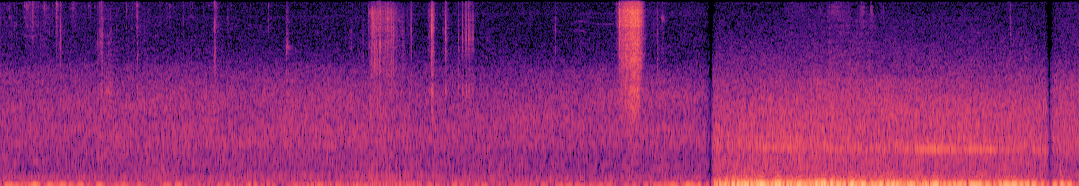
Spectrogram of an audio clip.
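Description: Two short hisses of a PB Blaster aerosol can spraying penetrating oil through its straw, the second one louder, over a quiet background. About five seconds in, the sound switches suddenly to loud wind buffeting on the microphone.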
